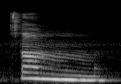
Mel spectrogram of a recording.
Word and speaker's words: thumb: 그 다음 B가 사일런트일 때가 있어요. 언제? 문장의 뒤에 올 때 climb, comb, thumb, bum 이거 없어요. climb 이거 있으나 없으나 마찬가지예요. 발음이 climb, comb, the come 할 때 그렇잖아요. 근데 그때 come이라고 안 하고 여기서는 comb이라고 발음되죠.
